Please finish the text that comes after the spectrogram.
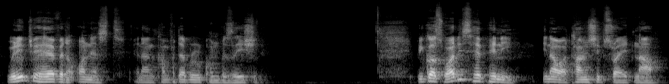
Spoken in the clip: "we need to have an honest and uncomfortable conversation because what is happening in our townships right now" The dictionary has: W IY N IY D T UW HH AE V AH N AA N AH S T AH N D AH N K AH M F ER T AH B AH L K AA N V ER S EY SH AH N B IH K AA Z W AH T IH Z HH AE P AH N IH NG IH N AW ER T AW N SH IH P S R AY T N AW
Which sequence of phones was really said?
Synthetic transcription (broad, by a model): W IY N IY D T UW HH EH V AH N AA N AH S T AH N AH N K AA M F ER T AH B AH L K AA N V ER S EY SH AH N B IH K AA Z W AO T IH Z HH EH P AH N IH NG IH N AW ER T AW N SH IH P S R AY T N AW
